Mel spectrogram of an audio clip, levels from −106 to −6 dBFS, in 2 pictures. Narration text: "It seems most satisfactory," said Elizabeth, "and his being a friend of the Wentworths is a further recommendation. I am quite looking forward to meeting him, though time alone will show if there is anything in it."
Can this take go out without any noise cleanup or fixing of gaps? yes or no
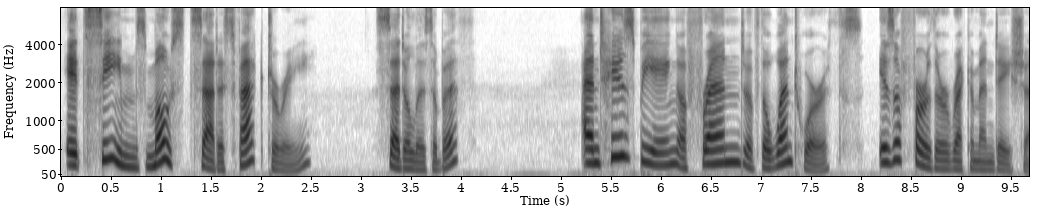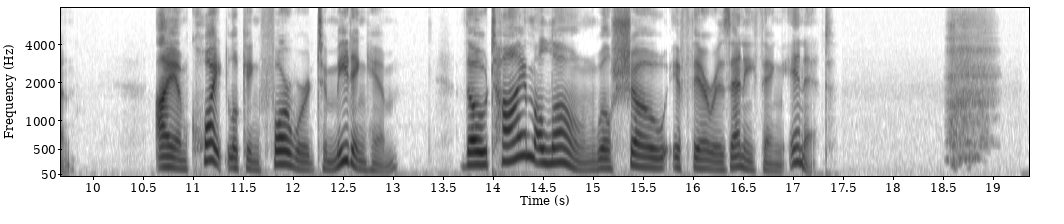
no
